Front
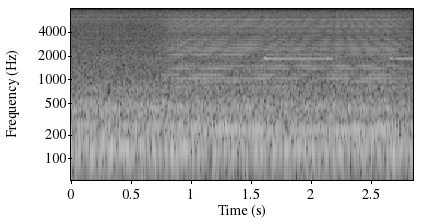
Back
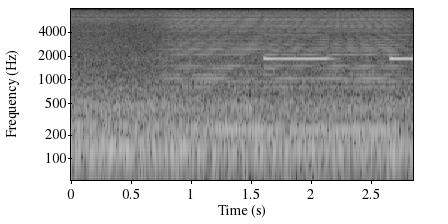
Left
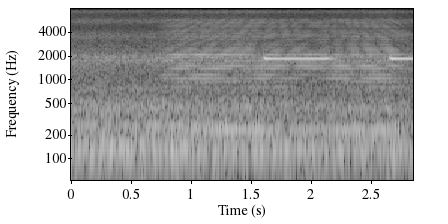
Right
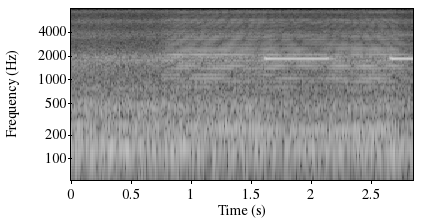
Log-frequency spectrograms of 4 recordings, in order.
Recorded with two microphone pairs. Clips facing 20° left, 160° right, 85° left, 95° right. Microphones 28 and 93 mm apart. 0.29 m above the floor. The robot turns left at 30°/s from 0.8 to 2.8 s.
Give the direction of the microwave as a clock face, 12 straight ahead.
4 o'clock.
